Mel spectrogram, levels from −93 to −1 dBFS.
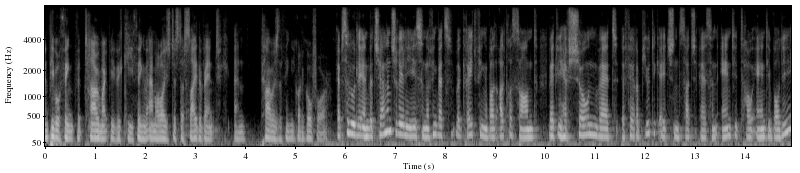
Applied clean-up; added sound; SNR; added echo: none; none; none; none.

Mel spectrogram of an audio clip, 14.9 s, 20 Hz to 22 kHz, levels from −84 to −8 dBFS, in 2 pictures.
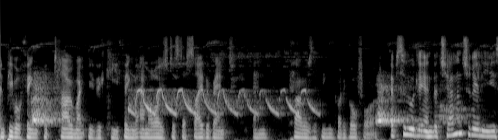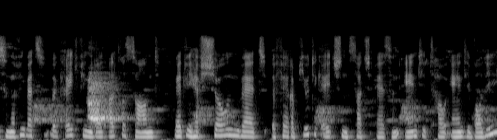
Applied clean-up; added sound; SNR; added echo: classical method log-MMSE.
